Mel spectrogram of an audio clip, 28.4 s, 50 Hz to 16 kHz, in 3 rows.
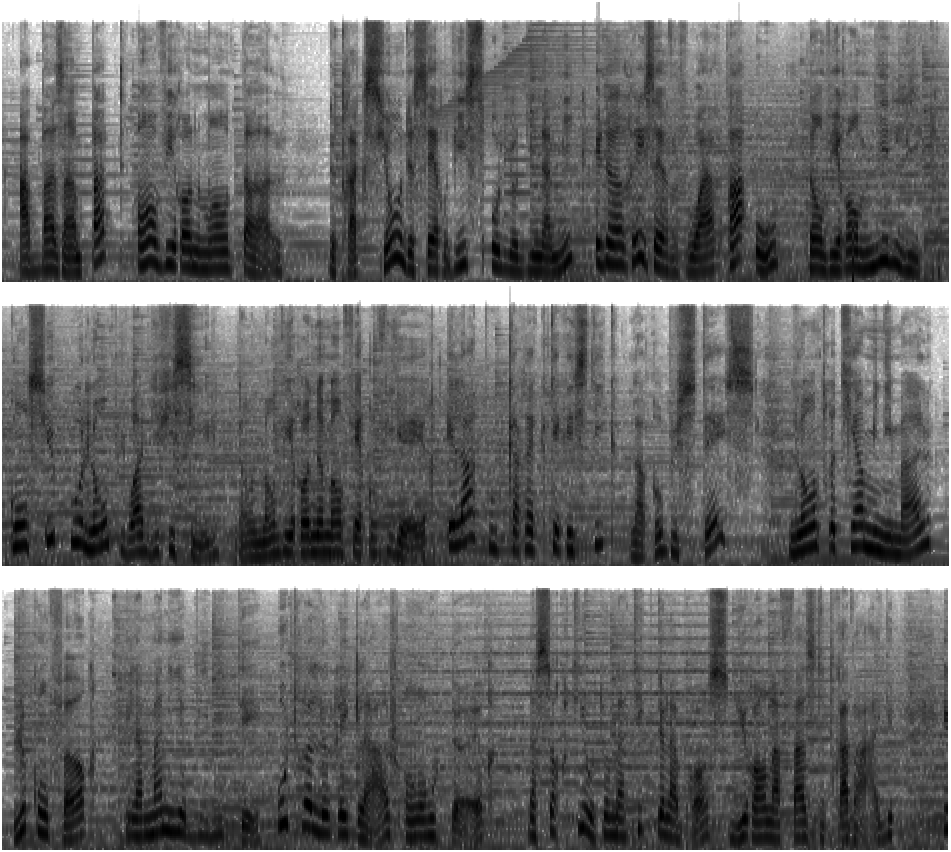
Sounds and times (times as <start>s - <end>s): Music: 0.0s - 28.4s
Speech: 0.2s - 28.4s.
